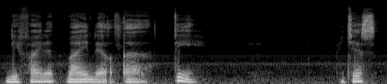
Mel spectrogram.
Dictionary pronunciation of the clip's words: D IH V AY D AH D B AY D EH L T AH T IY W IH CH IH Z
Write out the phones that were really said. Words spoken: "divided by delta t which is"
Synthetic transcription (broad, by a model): D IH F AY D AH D B AY D EH L T AH T IY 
